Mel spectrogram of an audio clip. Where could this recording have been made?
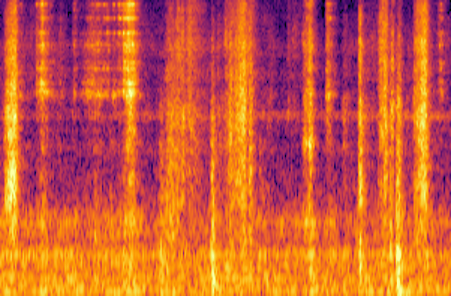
in a kitchen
